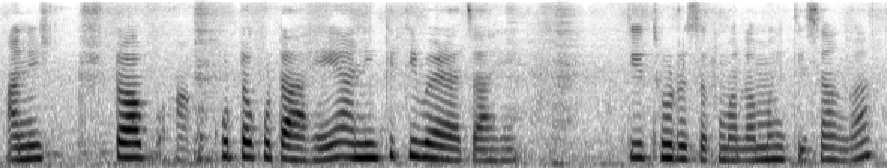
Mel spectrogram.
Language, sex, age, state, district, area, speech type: Marathi, female, 30-45, Maharashtra, Osmanabad, rural, spontaneous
